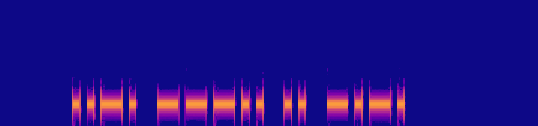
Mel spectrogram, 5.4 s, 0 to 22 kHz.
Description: Morse code, heard as a keyed tone, about 17 wpm, 700 Hz. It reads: F8IC
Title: DXCC-100 Call Signs - 4 Characters - Repeated 2x - 17wpm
